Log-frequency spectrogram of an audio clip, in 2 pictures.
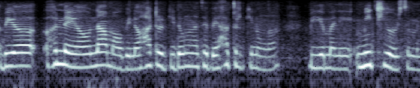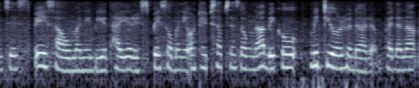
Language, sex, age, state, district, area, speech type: Bodo, female, 18-30, Assam, Kokrajhar, rural, spontaneous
